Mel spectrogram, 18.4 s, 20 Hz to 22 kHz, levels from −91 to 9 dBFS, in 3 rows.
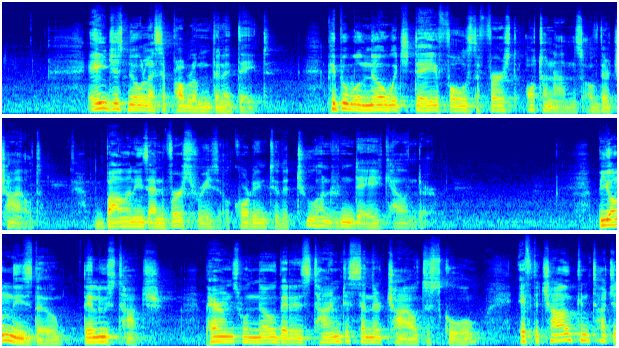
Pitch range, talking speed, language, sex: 110-130 Hz, 170 wpm, English, male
